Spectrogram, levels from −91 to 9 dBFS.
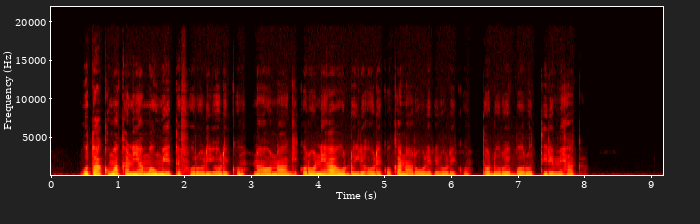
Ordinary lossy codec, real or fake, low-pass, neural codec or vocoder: none; real; 19.8 kHz; none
